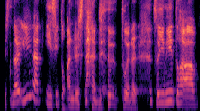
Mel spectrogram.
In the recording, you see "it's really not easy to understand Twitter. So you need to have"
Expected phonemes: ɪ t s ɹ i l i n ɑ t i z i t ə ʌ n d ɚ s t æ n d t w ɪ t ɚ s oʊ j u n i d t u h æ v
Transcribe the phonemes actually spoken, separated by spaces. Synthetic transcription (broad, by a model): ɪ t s ɹ i l i n ɑ t i s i t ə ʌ n d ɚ s t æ n d t w ɪ t ɚ s oʊ j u n i d t u h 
